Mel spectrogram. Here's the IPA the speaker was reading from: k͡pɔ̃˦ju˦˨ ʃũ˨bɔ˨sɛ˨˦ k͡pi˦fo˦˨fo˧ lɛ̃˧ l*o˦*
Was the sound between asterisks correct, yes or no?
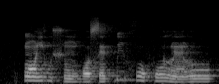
yes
